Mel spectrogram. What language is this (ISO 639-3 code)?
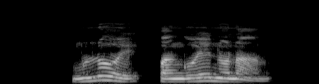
plk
